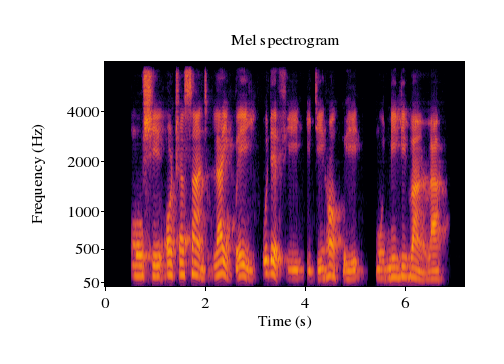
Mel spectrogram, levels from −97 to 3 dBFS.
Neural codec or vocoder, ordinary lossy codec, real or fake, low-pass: codec, 16 kHz, 4 kbps, FunCodec, trained on Chinese and English, 50 frames a second; none; fake; 7.2 kHz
